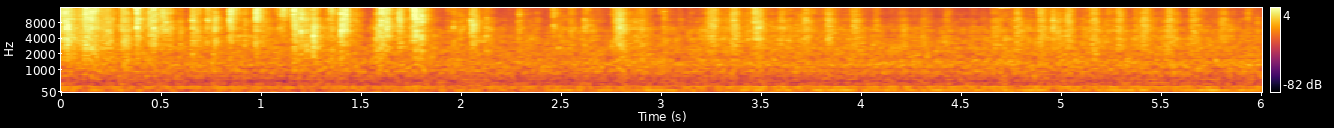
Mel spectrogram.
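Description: Small electric exhaust fan running with a steady low hum and a faint even hiss.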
